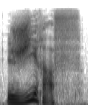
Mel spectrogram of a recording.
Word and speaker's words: girafe: Now here, well, basically it's not that difficult for this one, as usual, final E, not pronounced, okay, and then you get the sound GI. J, girafe, girafe, une girafe, all right?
